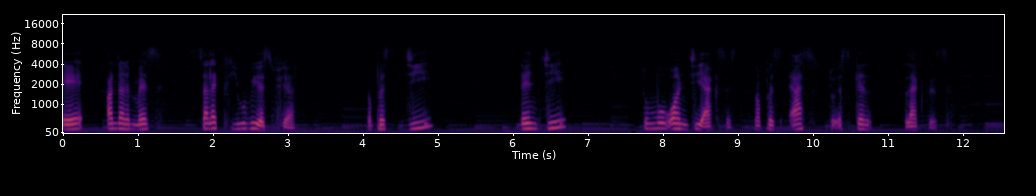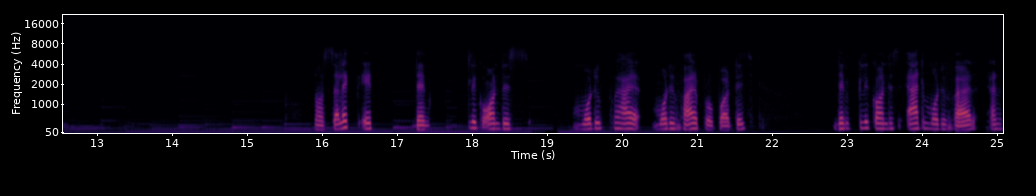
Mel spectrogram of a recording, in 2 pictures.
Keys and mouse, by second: 2.3 click, 2.3-7.5 right drag, 4.2 g, 7.5-13.4 drag, 9.0 s, 13.1 KP_1, 13.4 middle click, 13.5-14.0 drag, 14.0 middle click, 14.1-24.0 drag, 24.0-25.0 middle drag.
